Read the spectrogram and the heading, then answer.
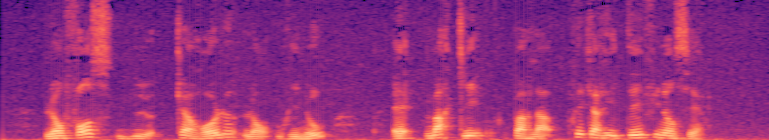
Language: French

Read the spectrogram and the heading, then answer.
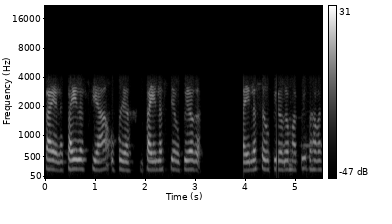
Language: Sanskrit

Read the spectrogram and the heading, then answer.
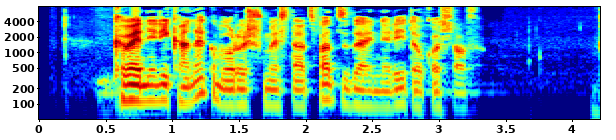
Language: Armenian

